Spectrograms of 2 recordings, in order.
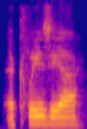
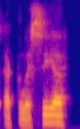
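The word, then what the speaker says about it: ecclesia (ἐκκλησία): The word church comes from the Greek, ecclesia, some people pronounce ekklesia, which means those who are called out.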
